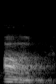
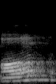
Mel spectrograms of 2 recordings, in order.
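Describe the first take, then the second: First: The vowel is a light, subtle a sound. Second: The vowel is a full, rounded o sound. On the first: The speaker calls it right. "um sonzinho de um Azinho bem sutil" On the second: The speaker calls it wrong. "Em vez de of"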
